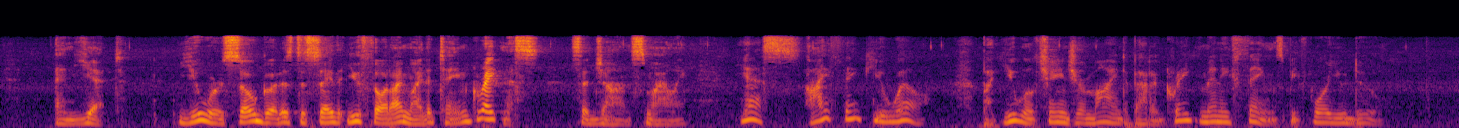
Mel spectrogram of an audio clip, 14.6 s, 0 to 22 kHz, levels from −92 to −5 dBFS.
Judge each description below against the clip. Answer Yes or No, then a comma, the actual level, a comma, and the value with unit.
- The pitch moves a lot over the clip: Yes, wide, 6.0 semitones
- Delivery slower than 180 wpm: Yes, average, 155 wpm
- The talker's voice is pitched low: Yes, low, 130 Hz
